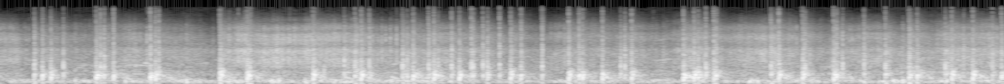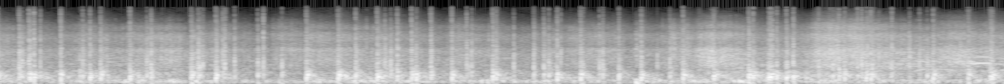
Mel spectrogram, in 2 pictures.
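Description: Fireworks display: a dense, continuous barrage of bangs and crackles overlapping without pause.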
